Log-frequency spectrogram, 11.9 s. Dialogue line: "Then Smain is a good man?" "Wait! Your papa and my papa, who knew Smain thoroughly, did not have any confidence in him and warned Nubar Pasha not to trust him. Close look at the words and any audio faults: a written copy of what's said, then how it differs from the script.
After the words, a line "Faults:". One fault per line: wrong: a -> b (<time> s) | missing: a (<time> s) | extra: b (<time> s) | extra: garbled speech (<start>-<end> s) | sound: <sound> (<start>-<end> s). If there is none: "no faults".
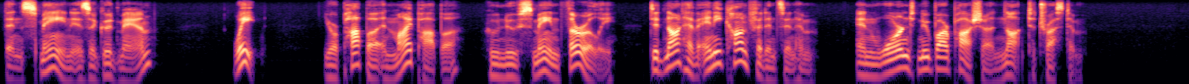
"Then Smain is a good man?" "Wait! Your papa and my papa, who knew Smain thoroughly, did not have any confidence in him and warned Nubar Pasha not to trust him.
Faults:
no faults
